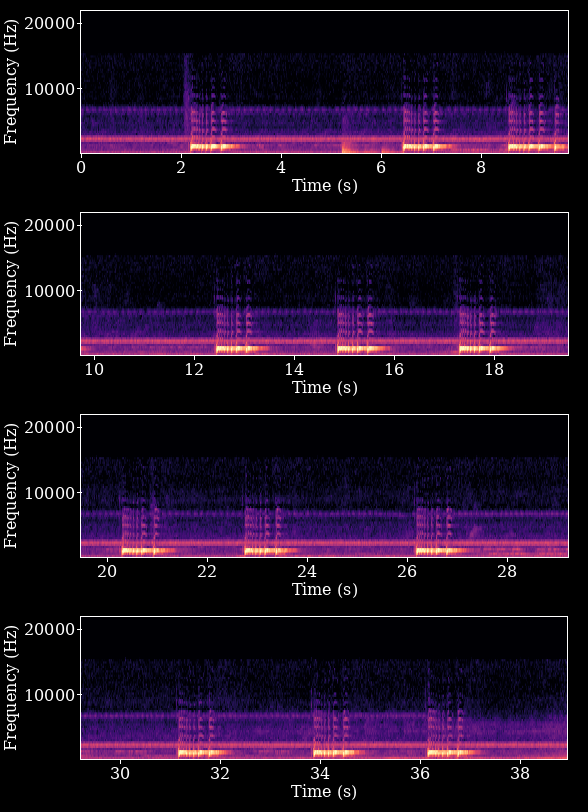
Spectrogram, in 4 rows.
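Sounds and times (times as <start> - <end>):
dove cooing: 2.1 - 3.4, 5.2 - 10.0, 12.4 - 13.6, 14.8 - 16.0, 16.8 - 18.5, 20.1 - 21.5, 22.6 - 24.1, 26.2 - 29.4, 30.0 - 37.4
soft thump: 5.2 - 6.4.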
